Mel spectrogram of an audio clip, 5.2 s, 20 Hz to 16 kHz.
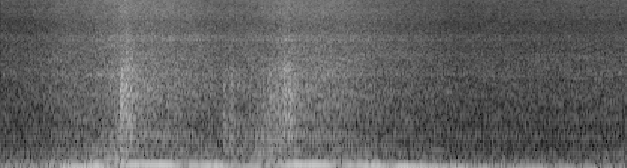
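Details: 2005 Honda Civic DX engine blipped a few times: deep uneven knocking under each rev, consistent with a worn connecting rod bearing; rod knock.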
